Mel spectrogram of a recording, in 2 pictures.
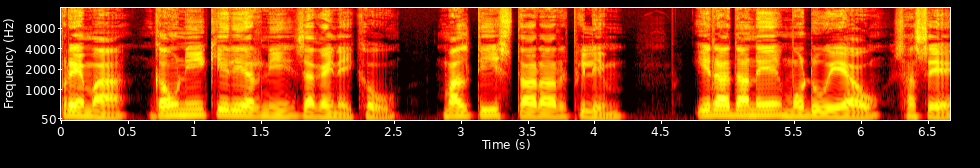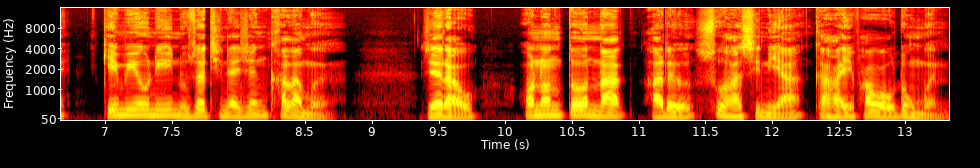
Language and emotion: Bodo, neutral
